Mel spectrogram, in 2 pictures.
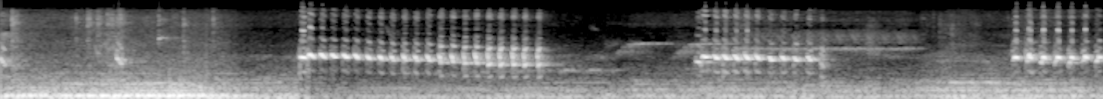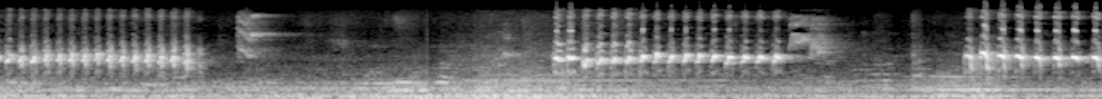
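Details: Wild yellow-vented bulbul (trucukan), recorded as lure sound for catching trucukan, delivers repeated chattering, bubbly phrases lasting about a second each, separated by brief pauses, over steady low rumbling and intermittent clicks.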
